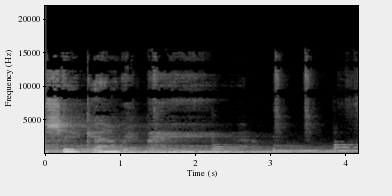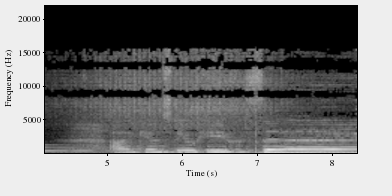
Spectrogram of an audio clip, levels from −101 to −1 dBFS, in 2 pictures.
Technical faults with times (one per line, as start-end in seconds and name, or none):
none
